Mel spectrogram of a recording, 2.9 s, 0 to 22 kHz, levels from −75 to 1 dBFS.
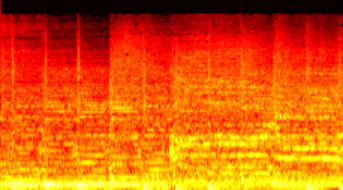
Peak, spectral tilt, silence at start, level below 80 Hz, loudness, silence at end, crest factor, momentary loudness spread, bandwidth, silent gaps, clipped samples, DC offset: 0 dBFS; -5 dB/octave; 0 s; -18 dBFS; -10 LUFS; 0 s; 10 dB; 2 LU; 16.5 kHz; none; 0.2%; under 0.1%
